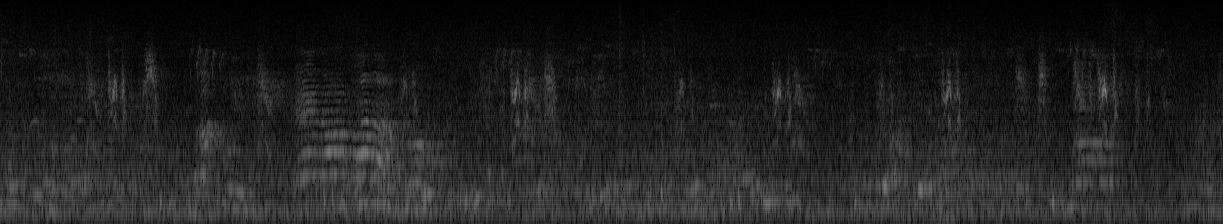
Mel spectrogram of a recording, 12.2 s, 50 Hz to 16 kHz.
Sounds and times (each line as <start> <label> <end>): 0.0 Kids playing in the yard 12.2
4.2 Pigeon cooings 11.2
